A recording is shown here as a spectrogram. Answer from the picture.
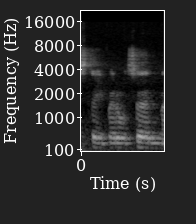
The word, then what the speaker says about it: Steve Middleton: My name is Steve Middleton.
